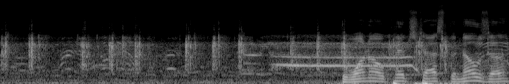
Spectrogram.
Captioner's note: crowd cheering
